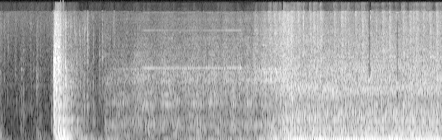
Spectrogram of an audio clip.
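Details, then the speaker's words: RingTracktor track car with a newly built race engine and solid engine mounts, first start: door thump, then the engine catches and settles into a deep, steady run with a low drone carried through the whole body by the hard mounts; normal running. "It's alive! It runs! And actually the first thing that I hear is the hard engine mounts, because you can hear the whole car vibrate."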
